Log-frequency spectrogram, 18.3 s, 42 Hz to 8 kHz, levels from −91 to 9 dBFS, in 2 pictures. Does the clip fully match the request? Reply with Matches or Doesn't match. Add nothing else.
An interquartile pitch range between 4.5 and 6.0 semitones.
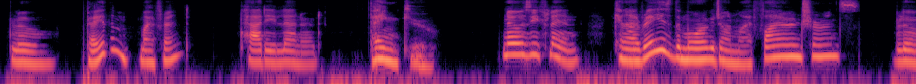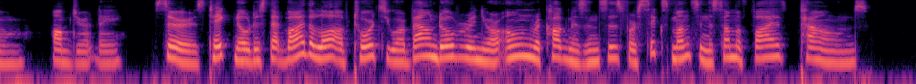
Matches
